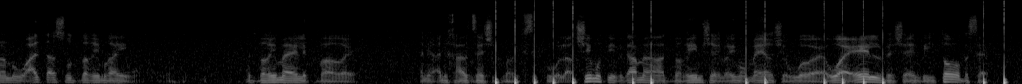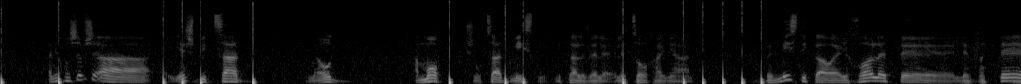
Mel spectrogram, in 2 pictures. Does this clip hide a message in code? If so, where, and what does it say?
Yes: tap code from 5.0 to 17.9 s, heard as knocks on a wall, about 5 knocks a second, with speech in Hebrew. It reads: WILL BE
